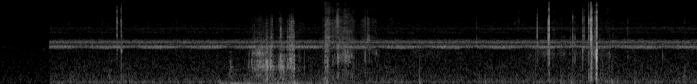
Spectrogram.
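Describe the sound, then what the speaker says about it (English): Crickets chirp in a steady, shrill, unbroken trill on a stormy night at a truck campsite, with a few soft rustles and taps close by. "Bugs are out, I'll tell you that much."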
